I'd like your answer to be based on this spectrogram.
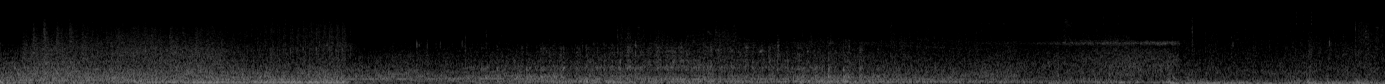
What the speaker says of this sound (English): Nebelwerfer coming on in to burn away a lot of the support equipment.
